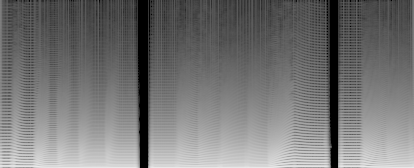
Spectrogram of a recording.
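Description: Serum software synthesizer playing three sustained buzzy notes with portamento, separated by short breaks. Each note's pitch slides smoothly down about an octave over roughly a second, and one glides back up near the end of the second note. The glide's shape is set by a raised portamento curve.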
